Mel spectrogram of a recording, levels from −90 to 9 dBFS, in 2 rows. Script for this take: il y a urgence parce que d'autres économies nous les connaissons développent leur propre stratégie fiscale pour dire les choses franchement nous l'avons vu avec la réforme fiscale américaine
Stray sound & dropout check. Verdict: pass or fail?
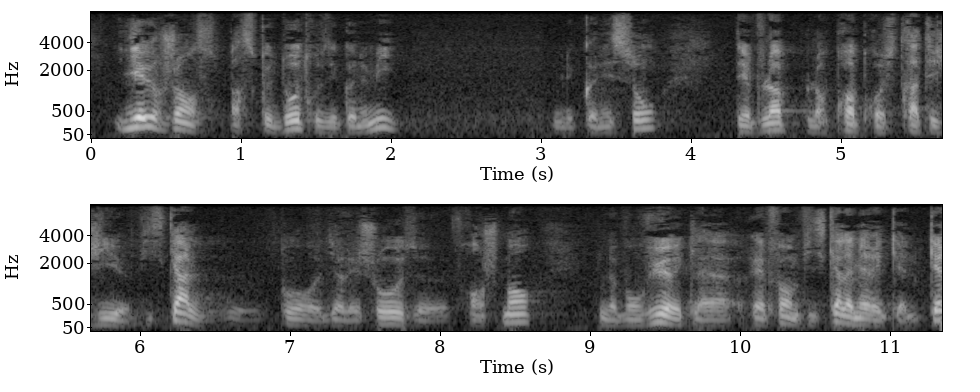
pass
